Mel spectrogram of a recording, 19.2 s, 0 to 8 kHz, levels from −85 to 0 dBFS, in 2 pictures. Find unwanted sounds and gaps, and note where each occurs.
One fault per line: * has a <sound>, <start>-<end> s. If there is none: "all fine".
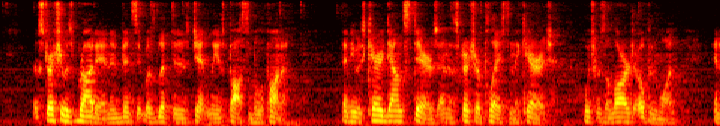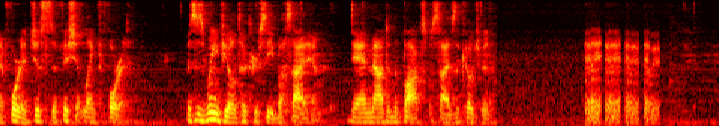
* has a laugh, 17.4-18.4 s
